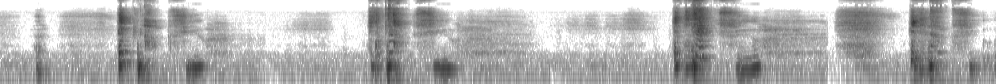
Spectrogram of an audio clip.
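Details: Male sneezing fit in a hotel room: four separate sneezes, each with a sharp inward breath and an explosive burst, in a quiet room.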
